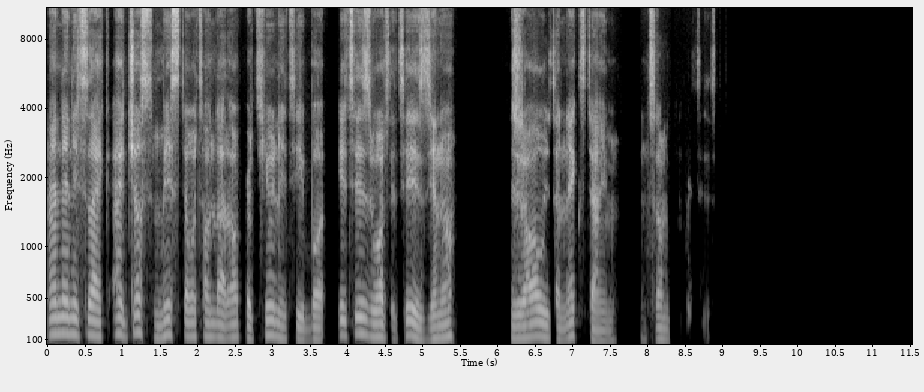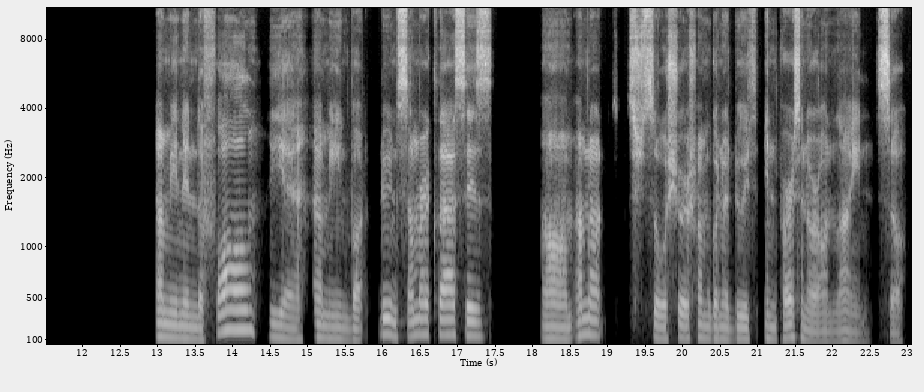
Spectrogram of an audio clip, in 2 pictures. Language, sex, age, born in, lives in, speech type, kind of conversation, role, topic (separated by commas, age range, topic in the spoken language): English, male, 20-24, Jamaica, United States, conversation, advice, user, How do I make meaningful friends after moving to a new city?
